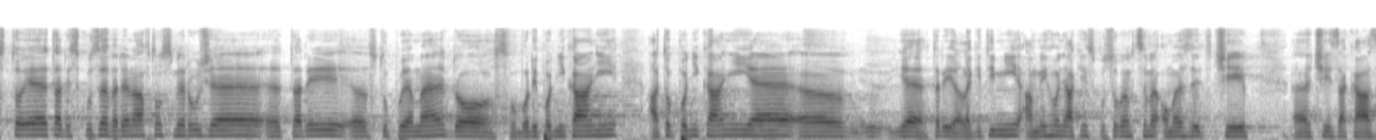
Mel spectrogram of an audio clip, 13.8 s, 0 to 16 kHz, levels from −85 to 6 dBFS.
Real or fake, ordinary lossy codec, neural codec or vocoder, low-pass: real; MP3, 96 kbps; none; 7.2 kHz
